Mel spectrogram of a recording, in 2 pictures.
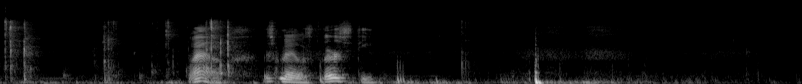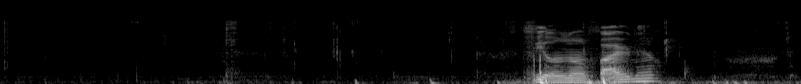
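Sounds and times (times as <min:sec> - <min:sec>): person chewing noodles: 0:07.1 - 0:13.2, 0:14.5 - 0:16.0.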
